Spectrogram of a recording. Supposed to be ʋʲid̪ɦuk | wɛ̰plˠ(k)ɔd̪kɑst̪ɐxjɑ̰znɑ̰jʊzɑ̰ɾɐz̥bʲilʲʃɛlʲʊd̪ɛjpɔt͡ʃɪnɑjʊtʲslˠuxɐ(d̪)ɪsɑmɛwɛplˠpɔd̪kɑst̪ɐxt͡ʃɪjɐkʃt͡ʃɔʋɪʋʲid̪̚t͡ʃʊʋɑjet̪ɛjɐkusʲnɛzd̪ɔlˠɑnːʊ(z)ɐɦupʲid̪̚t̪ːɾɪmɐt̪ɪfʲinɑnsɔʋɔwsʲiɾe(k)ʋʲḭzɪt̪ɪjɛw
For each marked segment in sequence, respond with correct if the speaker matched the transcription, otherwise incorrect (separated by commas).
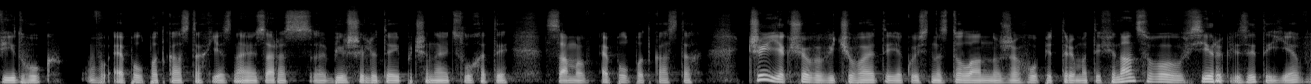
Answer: incorrect, incorrect, incorrect, correct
